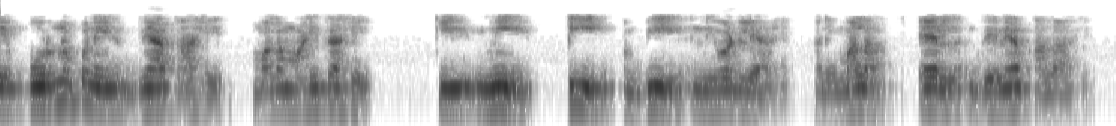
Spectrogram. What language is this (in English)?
Marathi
